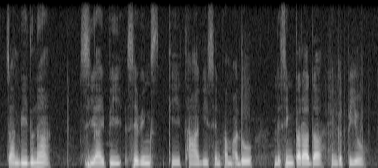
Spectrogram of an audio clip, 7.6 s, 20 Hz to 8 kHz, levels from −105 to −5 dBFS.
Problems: background sounds at intervals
